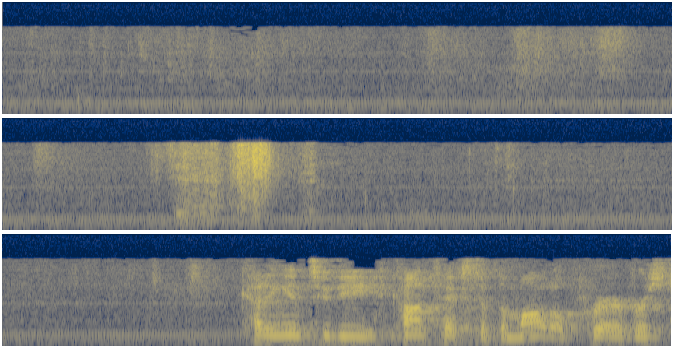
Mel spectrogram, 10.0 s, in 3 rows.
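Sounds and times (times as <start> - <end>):
faint steady hum: 0.0 - 10.0
Bible pages being rifled through quickly: 4.1 - 5.0
speech: 8.0 - 10.0.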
